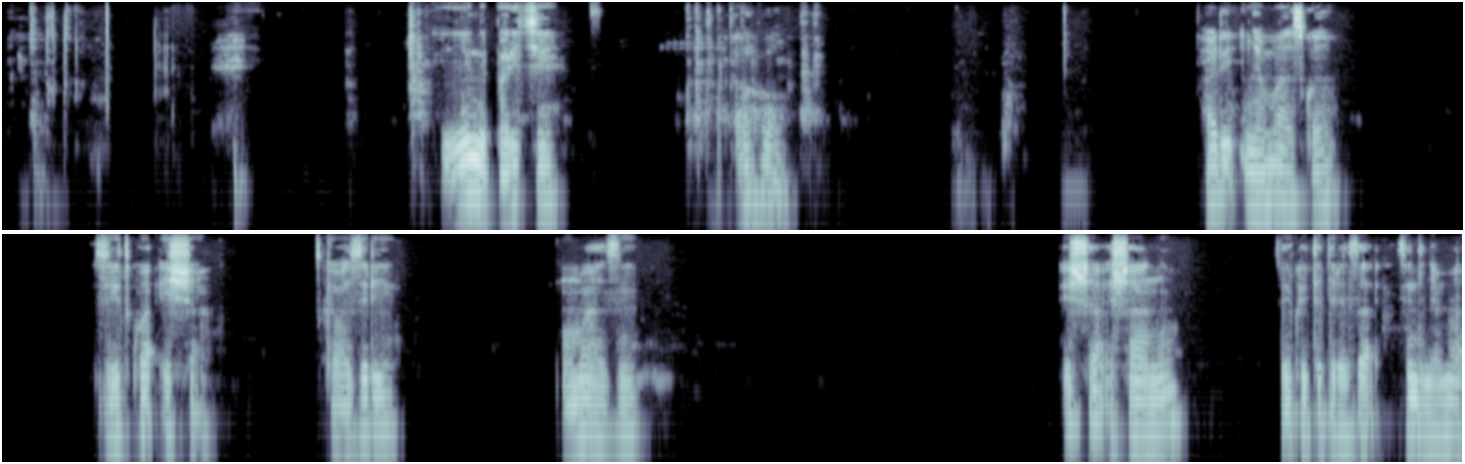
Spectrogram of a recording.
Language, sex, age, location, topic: Kinyarwanda, male, 25-35, Nyagatare, agriculture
